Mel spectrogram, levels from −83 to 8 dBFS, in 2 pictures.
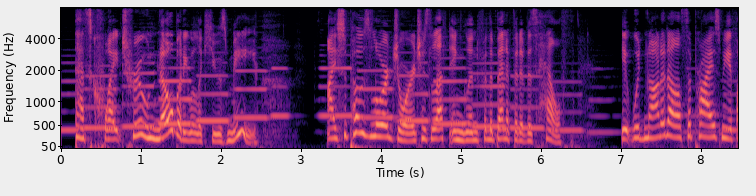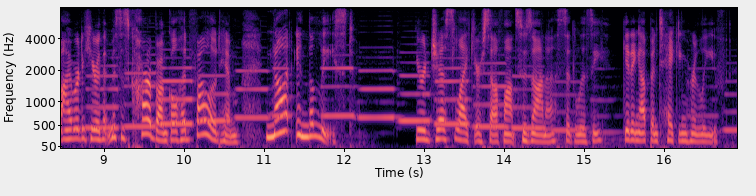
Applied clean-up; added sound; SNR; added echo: none; Wind instrument, woodwind instrument; 10 dB; none.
